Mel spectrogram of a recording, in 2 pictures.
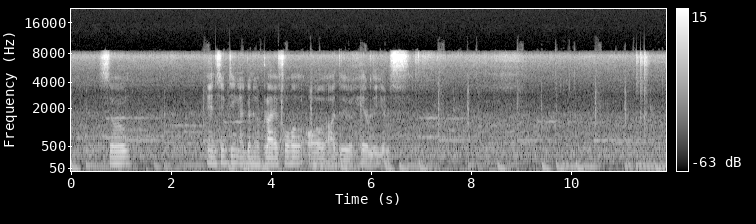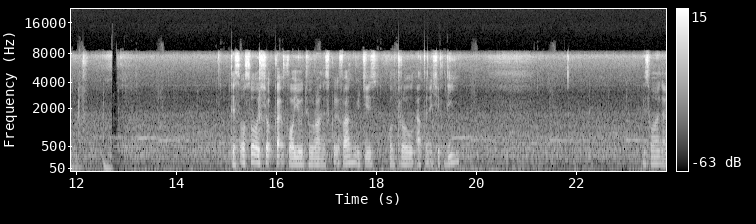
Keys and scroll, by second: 20.7 2.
